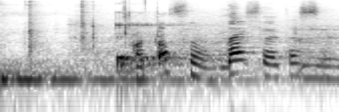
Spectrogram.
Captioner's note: pops the bottle cap open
